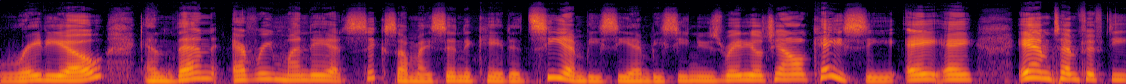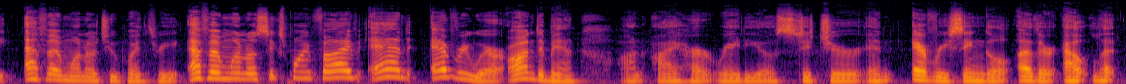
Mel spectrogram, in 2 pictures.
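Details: Adult woman; normal speech.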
